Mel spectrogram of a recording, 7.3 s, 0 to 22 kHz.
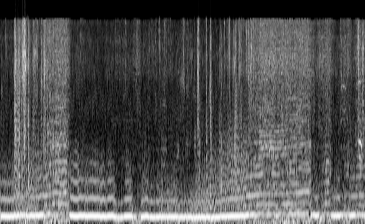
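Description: Peugeot 205 GTI rally car's four-cylinder engine running hard, heard from inside the cabin. Its note falls and rises as it is driven through the bends, with brief dips about a second in and again about six seconds in.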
